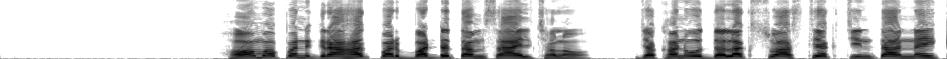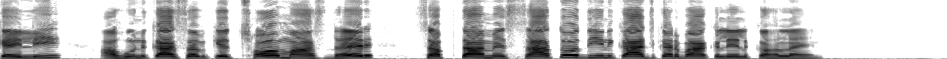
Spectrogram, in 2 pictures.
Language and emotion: Maithili, angry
